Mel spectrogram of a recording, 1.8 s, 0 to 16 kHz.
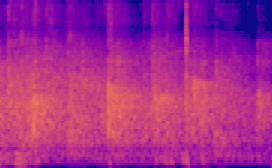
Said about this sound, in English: My wife and I celebrated this summer our 15th anniversary. And so, yeah, you can clap for that.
